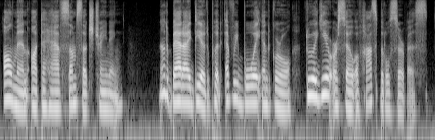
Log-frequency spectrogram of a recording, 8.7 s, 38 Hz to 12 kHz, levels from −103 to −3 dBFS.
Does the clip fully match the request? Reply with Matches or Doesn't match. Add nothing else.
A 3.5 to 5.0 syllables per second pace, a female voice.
Matches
